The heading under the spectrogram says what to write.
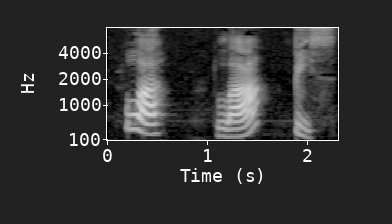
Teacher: a minha sílaba mais forte quem fala é a sílaba lá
